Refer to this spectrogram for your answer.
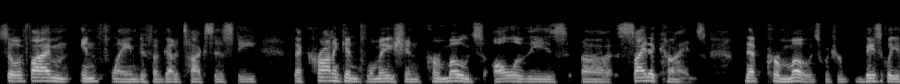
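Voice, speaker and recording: With an American accent and ordinary pitch variation, the voice sounds dry, with no echo, against a quiet background. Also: man. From Texas, Austin; Texas. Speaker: functional medicine doctor; guest. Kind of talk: casual interview. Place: home room. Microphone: headset.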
